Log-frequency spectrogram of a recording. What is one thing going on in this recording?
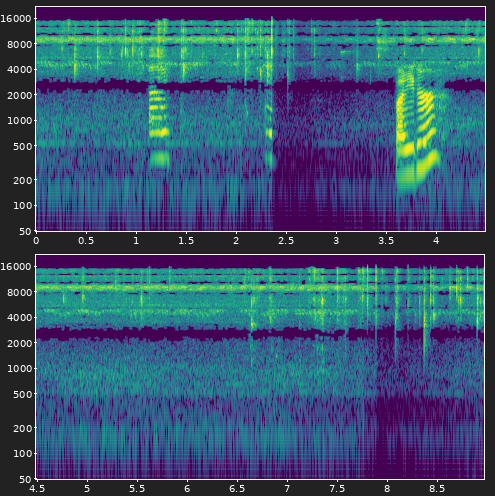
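Water from a hose splashes steadily onto concrete.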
